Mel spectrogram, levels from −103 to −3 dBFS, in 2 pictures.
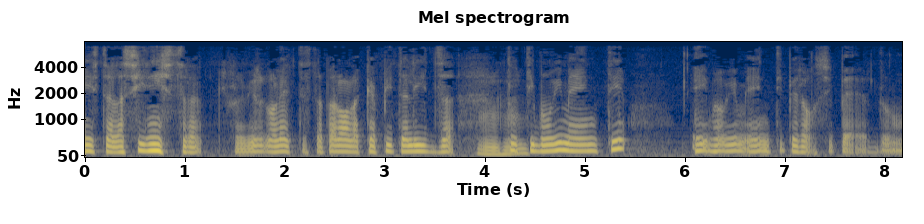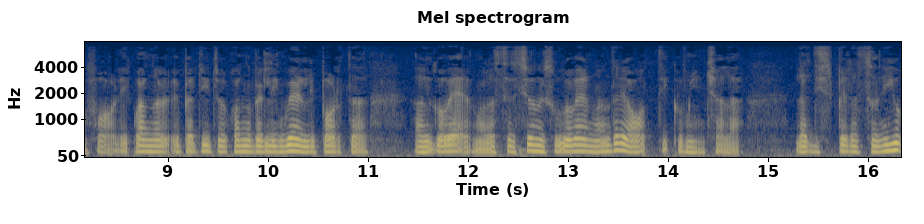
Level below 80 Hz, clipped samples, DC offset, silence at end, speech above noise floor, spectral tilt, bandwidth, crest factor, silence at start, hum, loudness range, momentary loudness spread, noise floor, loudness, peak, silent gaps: -52 dBFS; under 0.1%; under 0.1%; 0 s; 27 dB; -8.5 dB/octave; 7.4 kHz; 18 dB; 0 s; none; 6 LU; 13 LU; -55 dBFS; -29 LUFS; -10 dBFS; none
